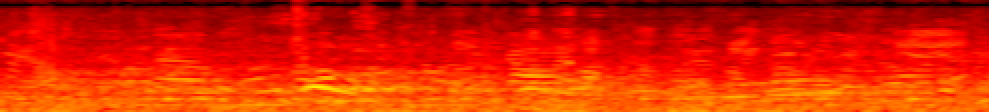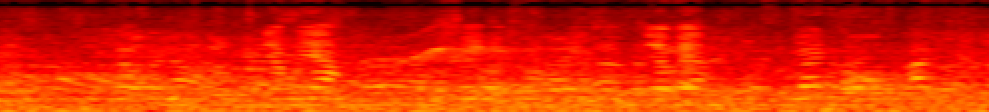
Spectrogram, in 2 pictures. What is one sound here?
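A group of young women chatter as they walk past.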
